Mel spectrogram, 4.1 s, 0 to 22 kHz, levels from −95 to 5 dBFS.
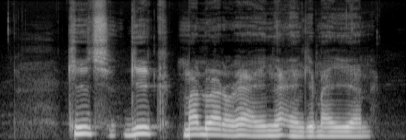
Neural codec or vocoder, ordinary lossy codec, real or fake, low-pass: none; none; real; none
